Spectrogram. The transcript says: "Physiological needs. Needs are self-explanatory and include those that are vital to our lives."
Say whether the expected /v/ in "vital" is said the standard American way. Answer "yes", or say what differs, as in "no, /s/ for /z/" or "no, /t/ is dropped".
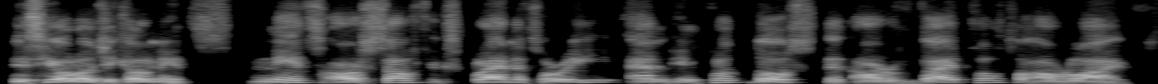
yes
